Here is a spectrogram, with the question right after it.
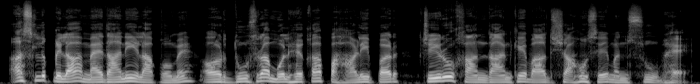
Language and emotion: Urdu, neutral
